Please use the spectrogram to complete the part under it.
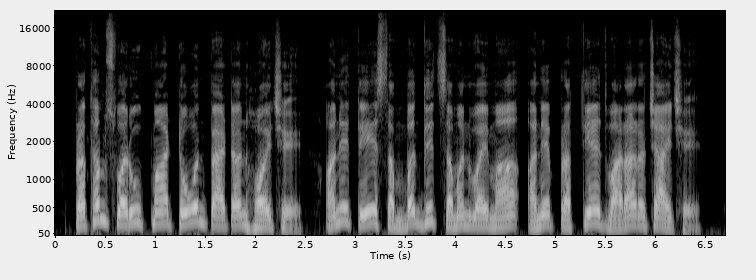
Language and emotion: Gujarati, neutral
